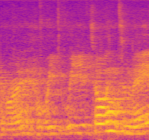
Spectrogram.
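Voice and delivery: usual speaking voice

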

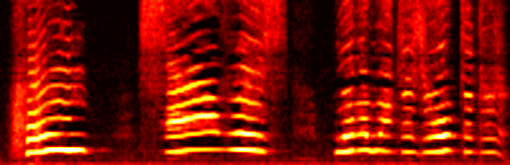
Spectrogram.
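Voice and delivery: squealing comic panic, the last line rushed; panicked cry for help. Acted. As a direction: scream for rescue like a cartoon victim. Characters cry for rescue.

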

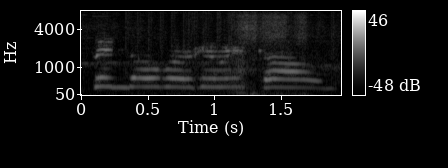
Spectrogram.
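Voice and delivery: high, drawn-out sing-song callout; imitated officer. Retelling to friends what the officer said, imitated high callout. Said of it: "all I hear is".

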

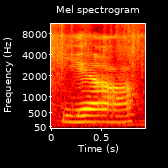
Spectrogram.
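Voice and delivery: usual speaking voice

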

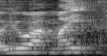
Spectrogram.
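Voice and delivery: Essex "You all right, mate?" in a laughing cockney voice; Essex accent. Shown as a demonstration. Vlogger demoing Essex slang for the shop auntie, in a light Essex accent. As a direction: throw it out like a cheerful Essex lad. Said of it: "to learn Essex accent".

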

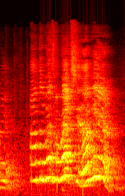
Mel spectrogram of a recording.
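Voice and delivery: very high, loud protest; exasperated outcry. Acted. Answering mourners who doubt who he is, exasperated outcry. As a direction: cry it out in acted disbelief. Voices Jesus exasperated at disbelief.

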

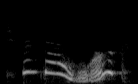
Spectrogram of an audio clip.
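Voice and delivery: put-on high, uncertain girl voice; unsure if it'll work; high questioning child voice; doubtful girl. A narrator's reading. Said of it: "Rachel said to Kirsty".

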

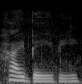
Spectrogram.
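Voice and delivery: ordinary talk, nothing marked

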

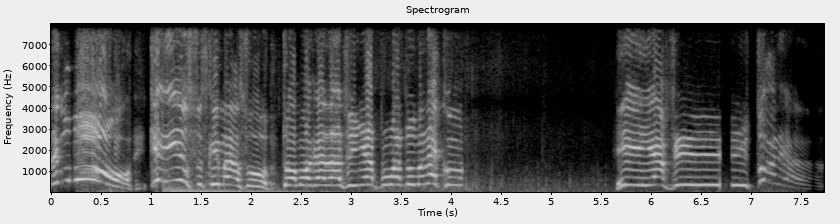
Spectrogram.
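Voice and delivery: very high, loud victory yell; ecstatic shout. Real, not acted. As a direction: scream the winning call. Match-winning knockout call.

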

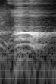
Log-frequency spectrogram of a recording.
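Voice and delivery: loud, high yelp; startled cry. Real, not acted. Player losing ground in the game, loud high cry. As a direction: yelp out in sudden alarm.

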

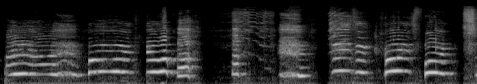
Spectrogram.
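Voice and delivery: high squealing words through tears of laughter; barely able to speak for laughing; crying with laughter. Real, not acted. Helpless laughter at the clip.

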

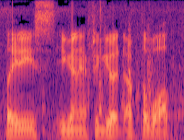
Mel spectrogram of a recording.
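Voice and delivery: usual speaking voice

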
